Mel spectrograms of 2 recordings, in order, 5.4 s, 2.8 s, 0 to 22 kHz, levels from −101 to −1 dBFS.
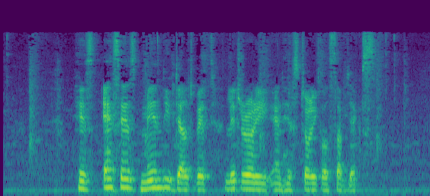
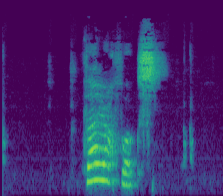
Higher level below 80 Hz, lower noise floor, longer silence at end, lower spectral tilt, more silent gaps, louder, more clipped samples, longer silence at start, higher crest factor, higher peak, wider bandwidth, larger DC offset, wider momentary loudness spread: first, -54 dBFS vs -80 dBFS; second, -49 dBFS vs -76 dBFS; first, 0.65 s vs 0.4 s; first, -6 dB/octave vs -0.5 dB/octave; neither; about the same, -21 LUFS vs -22 LUFS; neither; second, 0.35 s vs 1.05 s; about the same, 18 dB vs 20 dB; first, -2 dBFS vs -6 dBFS; second, 11.5 kHz vs 14.5 kHz; neither; about the same, 10 LU vs 11 LU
